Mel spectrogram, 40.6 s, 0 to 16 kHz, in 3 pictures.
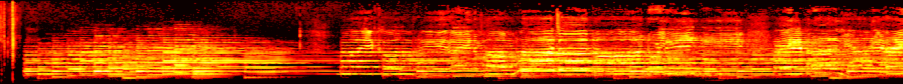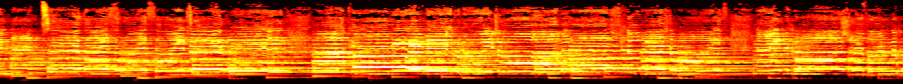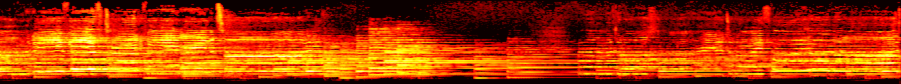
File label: duet all 3 verses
